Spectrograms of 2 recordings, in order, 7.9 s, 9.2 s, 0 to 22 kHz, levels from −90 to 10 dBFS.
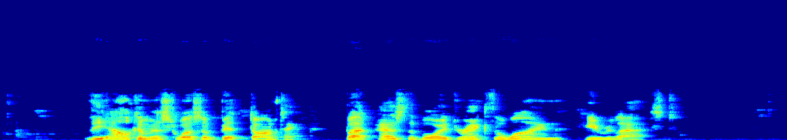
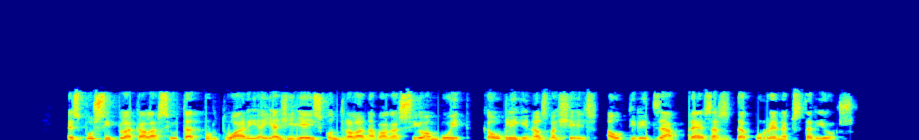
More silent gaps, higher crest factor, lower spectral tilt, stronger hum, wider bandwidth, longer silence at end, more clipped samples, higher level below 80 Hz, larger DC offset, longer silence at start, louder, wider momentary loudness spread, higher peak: second, none vs 4.76-4.83 s, 6.00-6.06 s; about the same, 22 dB vs 18 dB; first, -5.5 dB/octave vs -3 dB/octave; neither; about the same, 7.8 kHz vs 8.4 kHz; first, 1.25 s vs 0.65 s; neither; second, -64 dBFS vs -54 dBFS; neither; first, 0.85 s vs 0.7 s; second, -23 LUFS vs -18 LUFS; first, 13 LU vs 6 LU; second, -4 dBFS vs 0 dBFS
